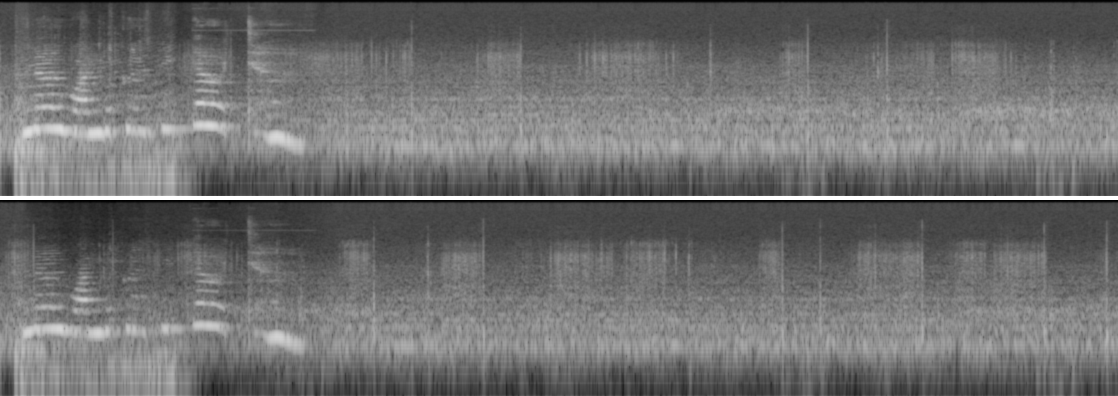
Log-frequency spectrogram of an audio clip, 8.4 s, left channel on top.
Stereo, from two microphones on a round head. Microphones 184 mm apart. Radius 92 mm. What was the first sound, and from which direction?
A child speaking, 60° left (ahead or behind).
